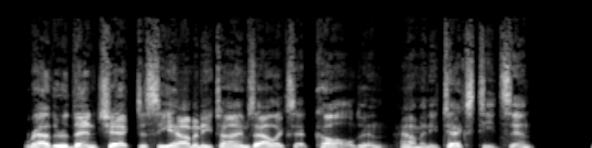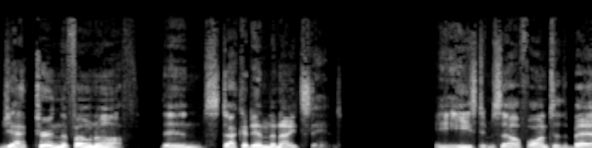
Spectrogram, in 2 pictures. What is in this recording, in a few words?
Third Person Male Fiction Fantasy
